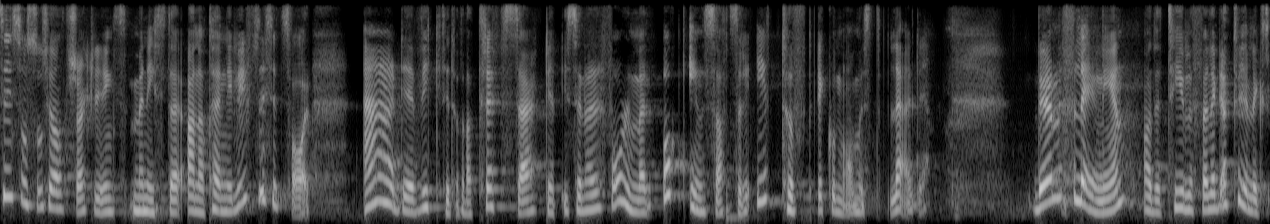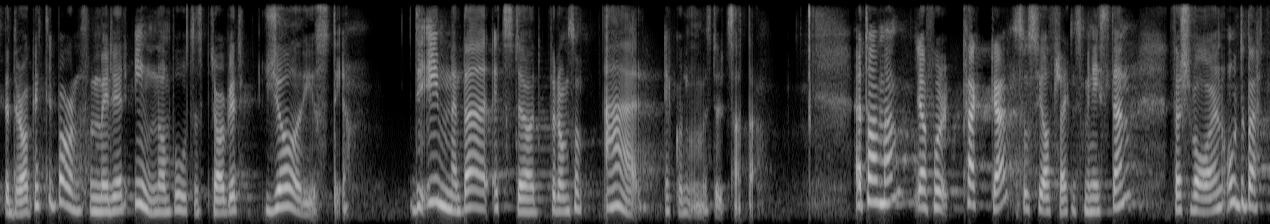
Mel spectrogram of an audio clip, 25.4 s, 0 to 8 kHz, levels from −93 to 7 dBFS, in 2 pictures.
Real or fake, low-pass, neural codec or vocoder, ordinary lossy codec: fake; 7.2 kHz; codec, 16 kHz, 2 kbps, X-Codec, HuBERT features, trained on balanced general audio; none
